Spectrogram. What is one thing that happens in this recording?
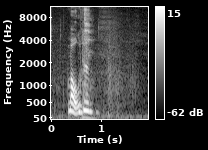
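A woman speaks briefly and calmly nearby.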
